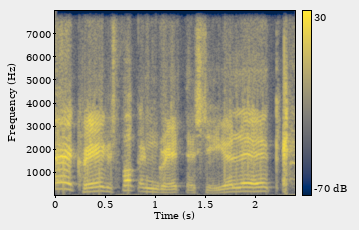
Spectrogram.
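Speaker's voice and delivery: put-on high, loud, belted-out broad Irish accent.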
